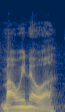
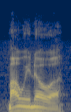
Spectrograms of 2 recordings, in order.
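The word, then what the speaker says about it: Mauigoa: the Miami Hurricanes, we learned officially how to pronounce their tackle's name, and it's Francis Maui Noah, despite the fact that his name is spelled M A U I G O A. Maui Noah.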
